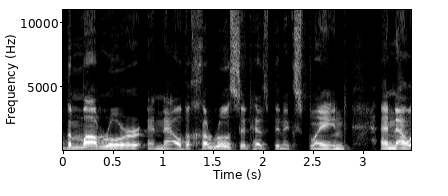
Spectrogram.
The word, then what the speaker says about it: charoset: By the way, the joke about charoset of the liver works even better if you pronounce it the Yiddish way and say charosis of the liver.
